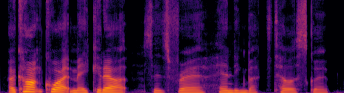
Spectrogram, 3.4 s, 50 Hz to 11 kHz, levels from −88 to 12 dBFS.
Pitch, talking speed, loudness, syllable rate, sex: 205 Hz, 210 wpm, -20 LUFS, 6.5 syllables/s, female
